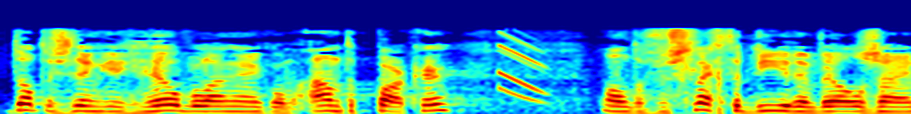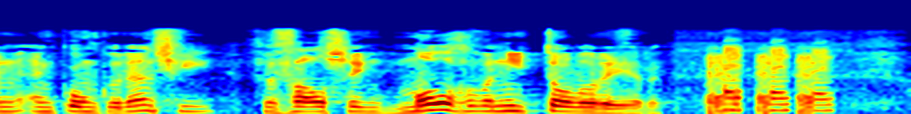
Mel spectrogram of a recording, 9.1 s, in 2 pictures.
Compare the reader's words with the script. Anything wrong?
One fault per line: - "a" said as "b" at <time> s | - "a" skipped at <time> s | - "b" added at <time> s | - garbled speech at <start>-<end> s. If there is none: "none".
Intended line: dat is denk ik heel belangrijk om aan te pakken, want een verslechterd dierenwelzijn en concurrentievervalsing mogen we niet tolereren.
none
